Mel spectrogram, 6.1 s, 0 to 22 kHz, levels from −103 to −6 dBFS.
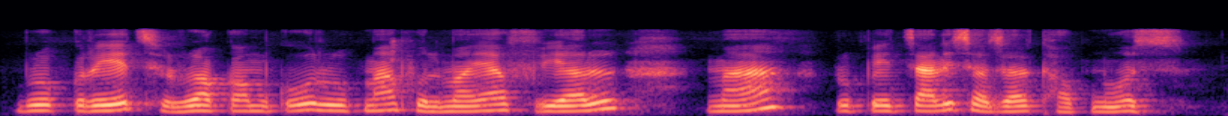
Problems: background sounds at intervals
